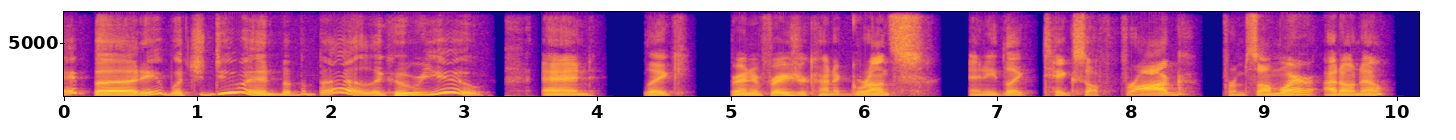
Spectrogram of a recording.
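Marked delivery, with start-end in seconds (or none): 0.0-3.2 casual, high, friendly voice with swooping pitch. Retelling a movie scene where Pauly Shore greets someone: imitating Pauly Shore. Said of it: "Pauly Shore walks over to him, and he's like".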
